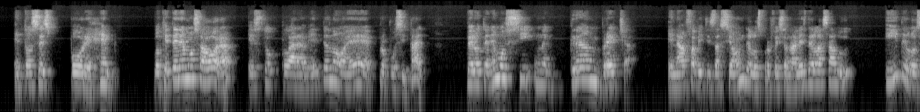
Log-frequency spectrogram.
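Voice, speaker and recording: Someone with a Brazilian accent talks at a fairly slow pace with ordinary pitch variation. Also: woman. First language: Portuguese (speaking Spanish). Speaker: conference speaker on patient safety. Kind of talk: conference talk.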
